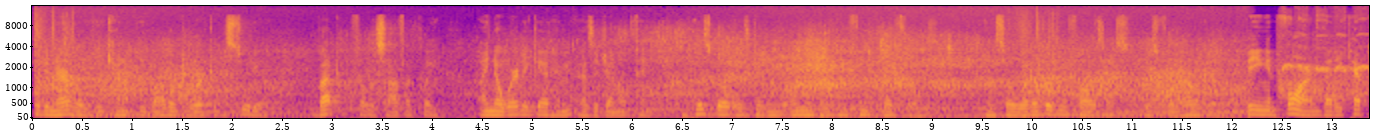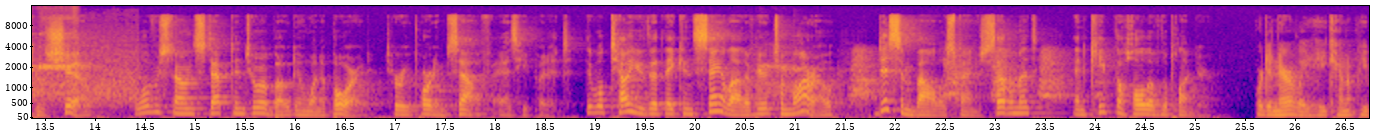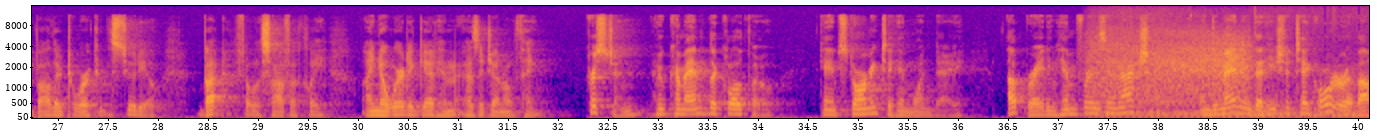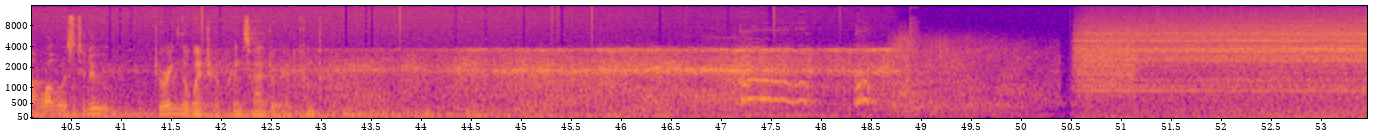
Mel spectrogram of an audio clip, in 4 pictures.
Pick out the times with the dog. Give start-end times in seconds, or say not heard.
21.4-24.1, 47.0-49.0.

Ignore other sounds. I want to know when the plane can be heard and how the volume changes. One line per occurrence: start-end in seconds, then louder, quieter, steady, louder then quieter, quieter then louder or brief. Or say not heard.
0.0-12.2 quieter then louder
37.2-53.4 quieter.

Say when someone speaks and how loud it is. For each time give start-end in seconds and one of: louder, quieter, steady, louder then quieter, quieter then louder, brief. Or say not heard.
0.0-43.1 steady.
